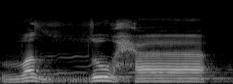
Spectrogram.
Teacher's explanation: واو کو ضاد مشدد کے ساتھ ملائیں گے اور ضاد کو پر ادا کریں گے اور پڑھیں گے والضحیٰ۔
